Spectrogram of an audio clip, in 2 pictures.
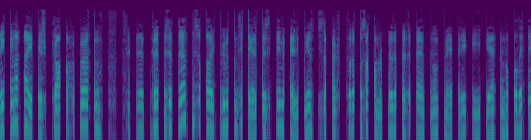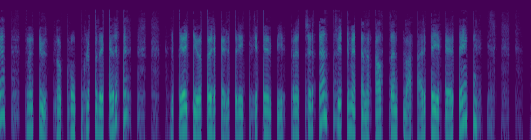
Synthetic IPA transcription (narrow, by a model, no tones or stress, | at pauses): ɾɪənɑæɪəʂkɑp | pʰɾɛsɪd̪ɛnsɔɑɾɡʉmɛnt̪ʰeeːɾɾəsɪmɛlːɪŋənst̪ʈtfɔɾɔsɑməd̪ɛt̪ːəɛnːɔmeːɾɪɛnhod̪emɛnʉːt̪n̩ɔkʰʊkʰlʉd̪eːɾəɾ | d̪jøːɾɦɛlːəːəɾɪkːəʋipʰɾɛsɪd̪ɛnt̪ʰʋɪmenəɑt̪ɛnʋæɾɛjeːɾɪŋ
